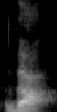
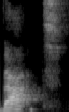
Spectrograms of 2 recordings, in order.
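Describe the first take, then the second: First: The final T sound is dropped. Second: The final T sound is pronounced.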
